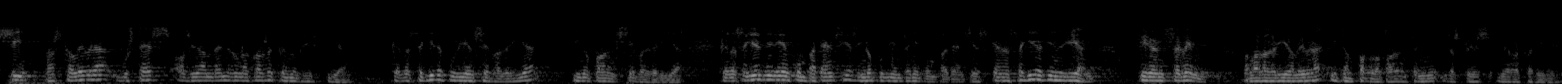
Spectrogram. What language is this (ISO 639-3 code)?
cat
